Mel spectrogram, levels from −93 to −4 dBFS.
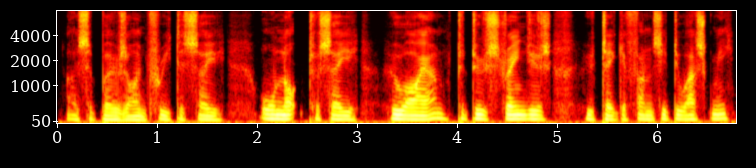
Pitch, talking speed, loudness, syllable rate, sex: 105 Hz, 210 wpm, -16 LUFS, 5.1 syllables/s, male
